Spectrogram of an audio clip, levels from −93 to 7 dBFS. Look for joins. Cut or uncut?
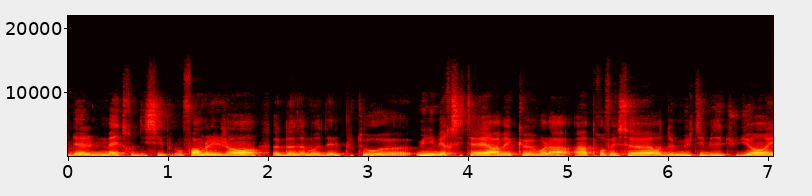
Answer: cut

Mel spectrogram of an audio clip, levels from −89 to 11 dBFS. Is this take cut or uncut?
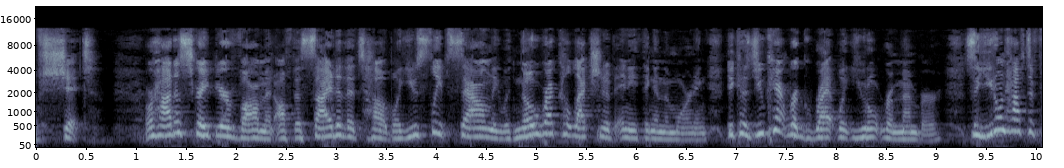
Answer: uncut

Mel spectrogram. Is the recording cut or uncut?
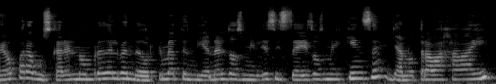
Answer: uncut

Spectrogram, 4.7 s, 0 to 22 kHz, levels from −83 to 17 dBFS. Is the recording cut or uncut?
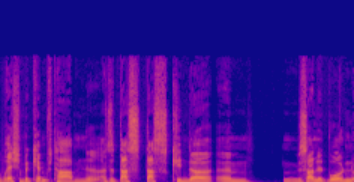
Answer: uncut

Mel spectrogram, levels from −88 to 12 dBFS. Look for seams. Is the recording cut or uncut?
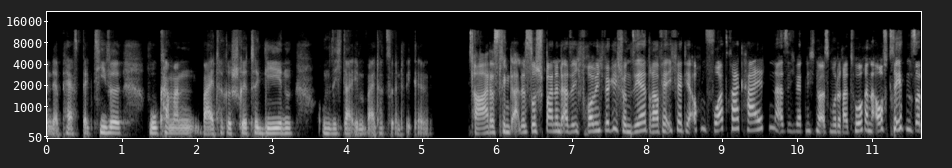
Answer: uncut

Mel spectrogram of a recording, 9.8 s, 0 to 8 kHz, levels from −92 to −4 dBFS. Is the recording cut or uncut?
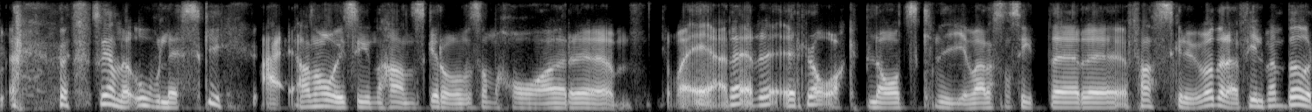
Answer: uncut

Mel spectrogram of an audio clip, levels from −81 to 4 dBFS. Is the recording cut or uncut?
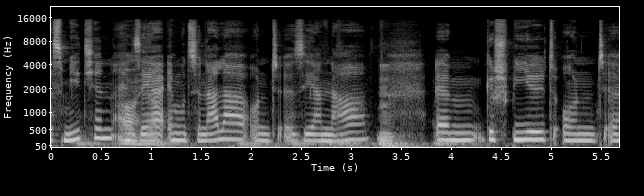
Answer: cut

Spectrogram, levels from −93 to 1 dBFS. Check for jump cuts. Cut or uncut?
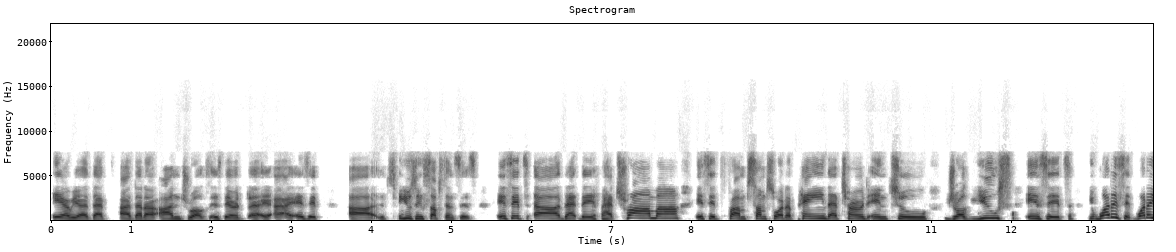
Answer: uncut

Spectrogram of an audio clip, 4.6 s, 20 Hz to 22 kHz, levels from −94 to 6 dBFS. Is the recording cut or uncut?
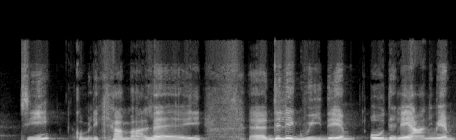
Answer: uncut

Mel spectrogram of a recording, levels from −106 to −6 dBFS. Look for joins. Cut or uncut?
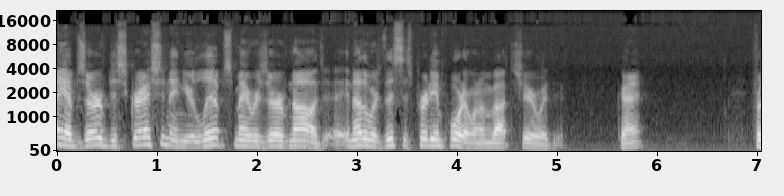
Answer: uncut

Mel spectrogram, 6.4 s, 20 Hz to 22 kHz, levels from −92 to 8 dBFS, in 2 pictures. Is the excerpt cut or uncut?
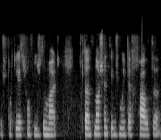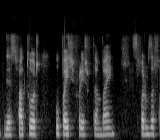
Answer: uncut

